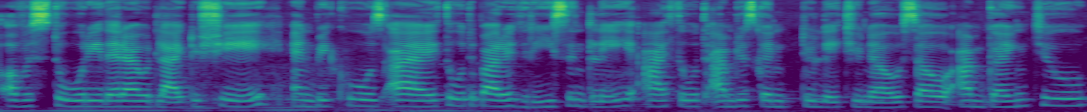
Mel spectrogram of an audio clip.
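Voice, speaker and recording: At a moderate pace and with hardly any pauses, a woman speaks in a fairly low, flat monotone. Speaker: online scripture reader and brand owner. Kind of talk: casual vlog talk. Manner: halting with pauses and fillers.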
